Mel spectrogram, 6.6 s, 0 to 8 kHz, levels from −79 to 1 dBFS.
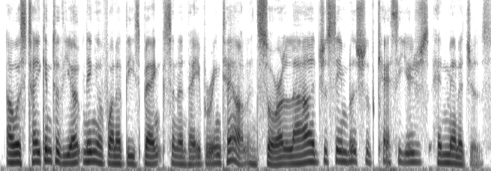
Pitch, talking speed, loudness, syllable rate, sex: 145 Hz, 220 wpm, -16 LUFS, 6.1 syllables/s, male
